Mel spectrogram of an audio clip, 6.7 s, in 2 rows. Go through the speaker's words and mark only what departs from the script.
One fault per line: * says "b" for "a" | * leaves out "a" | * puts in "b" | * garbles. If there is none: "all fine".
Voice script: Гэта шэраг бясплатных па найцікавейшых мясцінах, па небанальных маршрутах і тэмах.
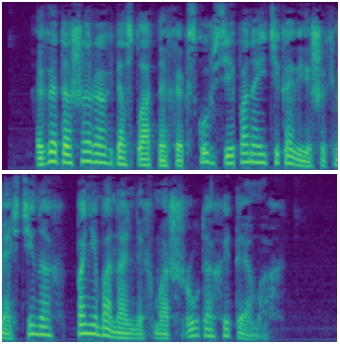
* puts in "экскурсій"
